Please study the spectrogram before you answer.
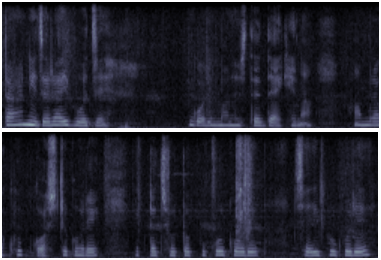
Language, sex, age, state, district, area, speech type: Bengali, female, 30-45, West Bengal, Dakshin Dinajpur, urban, spontaneous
